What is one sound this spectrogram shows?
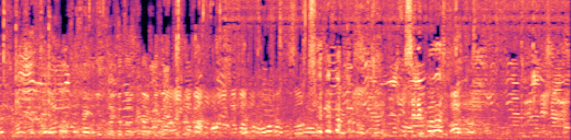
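Several men argue loudly and excitedly outdoors.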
